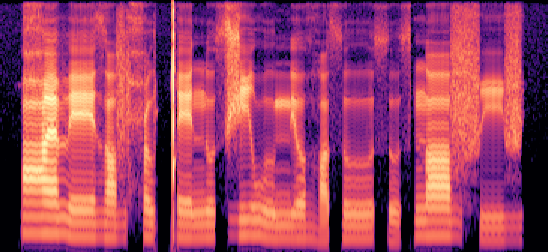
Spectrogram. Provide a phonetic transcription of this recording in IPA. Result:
ʕ æ˥ β eː˧ ð ɒ˧ v ħ u˧ ǃ e˧ n u˧ θ ʒ i˥ w u˧ mʲ o˧ ɦ ɒ˩ θ uː˧ θ u˩ θ n ɒː˥ v f i˧ v

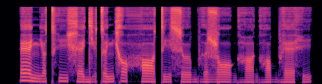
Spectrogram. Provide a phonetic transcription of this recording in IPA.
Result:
ɛ nʲ ɒ tʰ i x ɛ dʲ ɵ t ə nʲ x ɔ h ɒ t i s ɵ bʱ ə ɮ ɔ ɡʱ ɑ ɡʱ ɒ bʱ ɛ h i

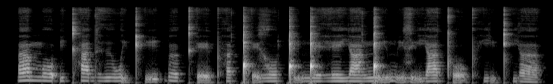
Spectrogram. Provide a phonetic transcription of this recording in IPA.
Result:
ɐ m o ʔ i kʰ a dʱ ɨ w ḭ kʰ ḭ ɓ ɵ kʰ ḛ pʰ ɐ ǃʰ ḛ ɣ o ǃ ḭ ŋ͡ǃ e ɦ e j a ŋ͡ǃ ḭ m ḭ z ḭ j a tʼ o̰ pʰ j ḭ kʰ j ɐ

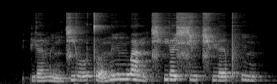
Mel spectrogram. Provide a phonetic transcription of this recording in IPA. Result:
p j ɛ˨˦ m ḭ˨˩ ŋ t͡ɕ j o˨˦ ʊ̯ t̪ ɤ̰˨˩ n̪ i˦ n̪ w a˥˨ n t͡ɕʰ j ɛ˦ ɕ i˨˦ t͡ɕʰ ɥ ɛ˨˦ pʰ i˧ ŋ

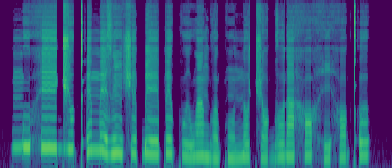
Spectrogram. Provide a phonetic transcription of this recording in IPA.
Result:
m u˦ h eː˦ d͡ʒ ʊ˦ kʼ ɪ˦ m e˦˨ z ĩ˦˨ ʃ ɪ˦ ɓ eː˦ p e˦ kʷ i˨ w ã˦ ɡʷ a˨ kʷ ũ˨ n o˦ t͡ʃ ɔ˨ ɡ o˦ ɾ a˦ h ɔ˦ h i˨ h ɔ˦ kʼ ʊ˦

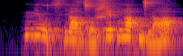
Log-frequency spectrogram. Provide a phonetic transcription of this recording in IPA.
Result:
m j u˥˧ t͡sʰ j a˦ d͡z o˨˩ ɕ e˦ ʔ n̪ a˦ ʔ d͡z j a˨˦

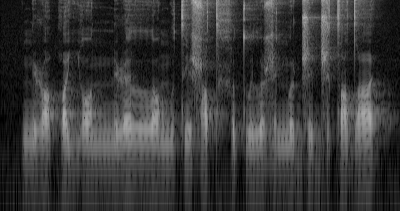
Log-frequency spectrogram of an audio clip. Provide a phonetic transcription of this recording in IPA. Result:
ŋ ɪ ɭ ɔ qʷ ɪ ʎ ɔ nː ɪ ɭ ə lː ɔ ŋ u t i ʐ ʊ tˤ x ə tʷ ɪ l ʊ ʐ ɪ ŋ ʊ ɖ͡ʐ i ɖ͡ʐ ɪ t ə dˤ i

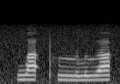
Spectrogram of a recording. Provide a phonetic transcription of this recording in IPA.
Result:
w a˥˩ ʔ pʰ ɯː˧ l ɯ˦˥ a̯

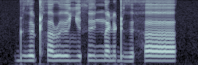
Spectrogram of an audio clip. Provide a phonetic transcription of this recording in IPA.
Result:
ɖʱ ø ʈʰ ɐ ɹ ʏː ʎ i θ yː n̪ ɐ ɳ ə ɖʱ ʏ h ɐː

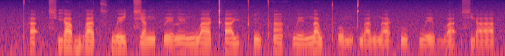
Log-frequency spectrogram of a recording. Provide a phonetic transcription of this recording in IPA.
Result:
pʰ a˨ ʔ t͡ɕʰ j a˦ b w a˥˧ t͡sʰ w e˦ t͡ɕ a˧ n p e˨˩ l ẽ˥˧ n̪ w a˥˧ kʰ a˦ j pʰ ĩ˨˩ pʰ ã˥˧ h w e˧ n̪ a˥˧ w pʰ o˨˩ m t̪ w a˨˩ n̪ a˨˩ k u˧ k w e˧ b a˨ ʔ ɕ j a˨˦

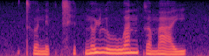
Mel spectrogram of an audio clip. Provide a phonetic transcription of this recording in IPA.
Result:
t̪ʰ ɵ˨˩ n ɪ˨˥ k̚ t͡sʰ ɪ˨ k̚ n̪ ɵ˥ ɥ l uː˧ w ɐ˥ n k ɐ˨˧ m aː˨˧ j

